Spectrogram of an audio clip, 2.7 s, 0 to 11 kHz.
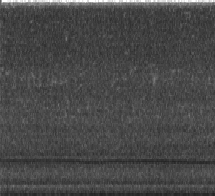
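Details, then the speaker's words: Ford Capri V8 project, warm idle: steady idle with a fast faint knock under the exhaust drone. Oil pressure was about 20 psi cold and roughly 5 psi warm; the owner fears a bottom-end cause, unconfirmed. "which is that the bottom end of the engine or something inside the engine it's causing this noise it's knocking noise"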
